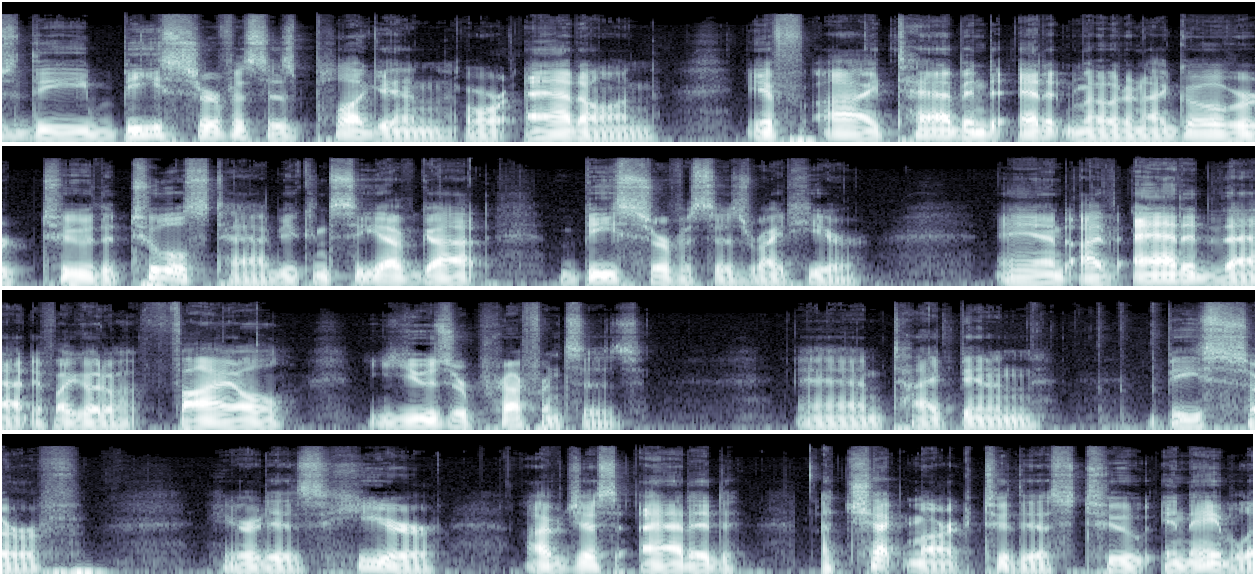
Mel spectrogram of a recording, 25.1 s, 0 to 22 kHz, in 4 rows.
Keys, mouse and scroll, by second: 4.3 Tab, 9.6 click, 13.0 click.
